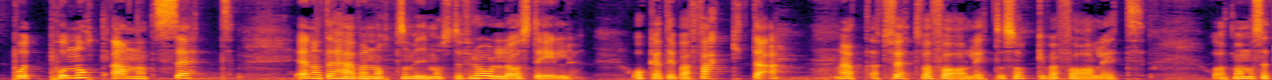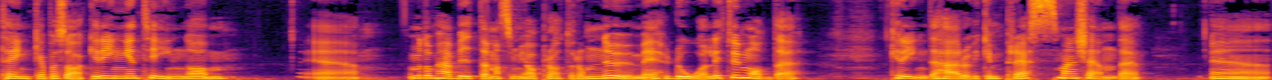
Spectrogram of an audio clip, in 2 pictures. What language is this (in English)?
Swedish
